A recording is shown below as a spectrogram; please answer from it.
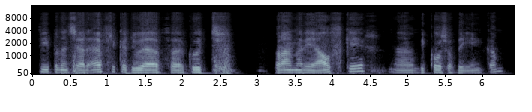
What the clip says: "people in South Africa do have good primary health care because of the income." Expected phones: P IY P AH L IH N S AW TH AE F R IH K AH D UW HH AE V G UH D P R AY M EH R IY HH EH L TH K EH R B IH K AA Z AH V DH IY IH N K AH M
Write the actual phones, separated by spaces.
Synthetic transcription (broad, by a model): P IY P AH L IH N S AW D AE F R IH K AH D UW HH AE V G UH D P R AY M EH R IY HH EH L F K EH R B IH K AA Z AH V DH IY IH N K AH M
